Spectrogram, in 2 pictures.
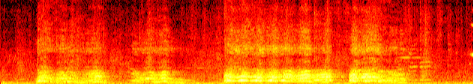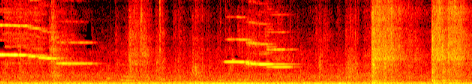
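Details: Dexter, a three-year-old male black Labrador Retriever, eager to play with another dog: bursts of strained, wavering whines and yips over five seconds, then thin bird chirps over a faint background hum.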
